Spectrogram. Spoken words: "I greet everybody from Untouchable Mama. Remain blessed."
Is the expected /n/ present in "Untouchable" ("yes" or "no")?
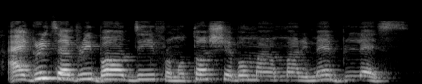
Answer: no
